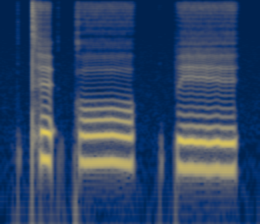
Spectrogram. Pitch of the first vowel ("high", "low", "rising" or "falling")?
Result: high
